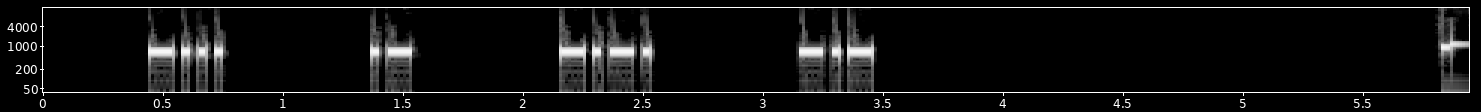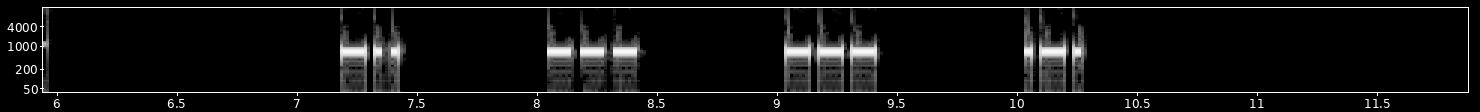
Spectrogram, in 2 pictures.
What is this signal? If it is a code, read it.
Morse code, heard as a keyed tone, about 36 wpm, spaced as for 12 wpm, 690 Hz. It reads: BACK DOOR
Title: 6x Character Spacing - Top 500 Words - 35wpm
